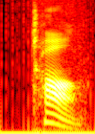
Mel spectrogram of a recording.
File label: "chang4", chinese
